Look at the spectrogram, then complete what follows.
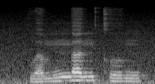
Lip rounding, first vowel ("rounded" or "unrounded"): unrounded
